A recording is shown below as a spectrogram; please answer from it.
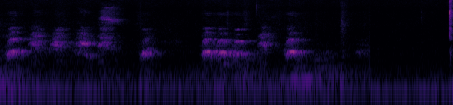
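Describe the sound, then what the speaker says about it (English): A dog barks in short, distant yips and woofs, several spaced bursts over a quiet room with faint background noise. "I just had to pause because the dog's barking"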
